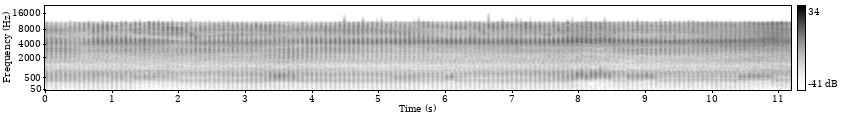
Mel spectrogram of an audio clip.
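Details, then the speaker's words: Radial shockwave therapy in an aesthetics practical class on a female patient's fibrotic cellulite area, with gel: rapid, very regular hissing ticking pulses until the set pulse count ends and the device shuts off automatically. "é finalizado a emissão do número de pulsos então vocês viram equipamento desligar automaticamente né"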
